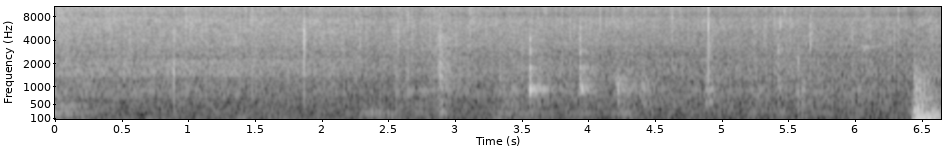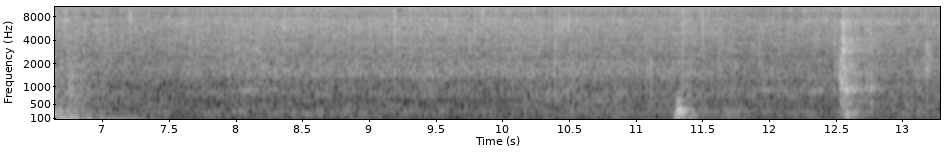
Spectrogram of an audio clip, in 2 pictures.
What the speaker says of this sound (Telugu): పచ్చిమిర్చి, ఆనియన్స్, కరివేపాకు వేగాక అల్లిగడ్డపై పేస్ట్ వేసాను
